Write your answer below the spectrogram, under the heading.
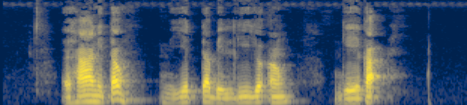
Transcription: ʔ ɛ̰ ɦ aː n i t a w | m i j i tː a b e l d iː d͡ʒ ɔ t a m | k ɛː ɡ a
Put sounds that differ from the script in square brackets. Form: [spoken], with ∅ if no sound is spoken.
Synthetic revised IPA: ʔ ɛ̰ ɦ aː n i t a w | m i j [ɛ] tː a b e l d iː d͡ʒ ɔ [ʔ] a m | [ɡ] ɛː [k] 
